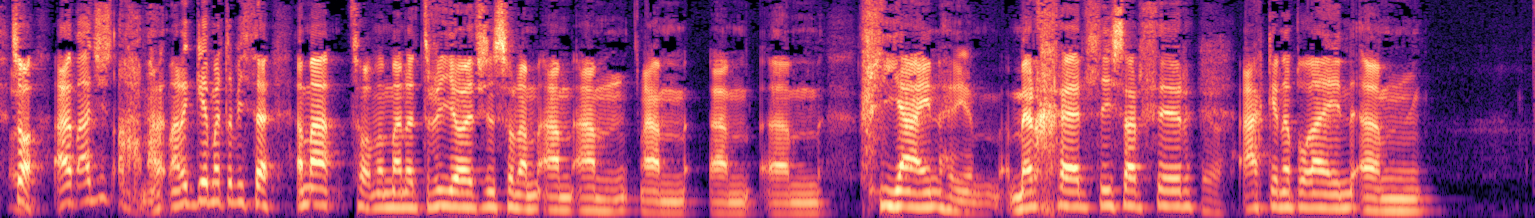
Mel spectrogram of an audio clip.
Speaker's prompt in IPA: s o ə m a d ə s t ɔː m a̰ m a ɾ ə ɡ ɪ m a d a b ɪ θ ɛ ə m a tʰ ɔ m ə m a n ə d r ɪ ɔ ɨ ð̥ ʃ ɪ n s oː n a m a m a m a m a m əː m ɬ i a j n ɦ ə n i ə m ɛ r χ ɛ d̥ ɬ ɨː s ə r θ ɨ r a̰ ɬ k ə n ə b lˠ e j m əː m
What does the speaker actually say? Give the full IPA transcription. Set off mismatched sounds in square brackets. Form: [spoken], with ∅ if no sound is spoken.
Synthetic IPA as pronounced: s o ə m a [d͡ʒ] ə s t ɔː m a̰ m a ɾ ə ɡ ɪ m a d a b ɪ θ ɛ ə m a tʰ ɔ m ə m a n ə d r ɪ ɔ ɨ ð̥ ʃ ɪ n s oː n a m a m a m a m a m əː m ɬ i a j n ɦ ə n i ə m ɛ r χ ɛ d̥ ɬ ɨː s [a] r θ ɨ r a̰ [∅] k ə n ə b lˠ [a] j [n] əː m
